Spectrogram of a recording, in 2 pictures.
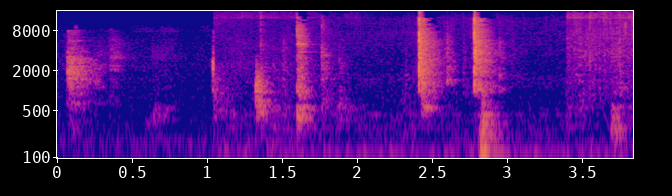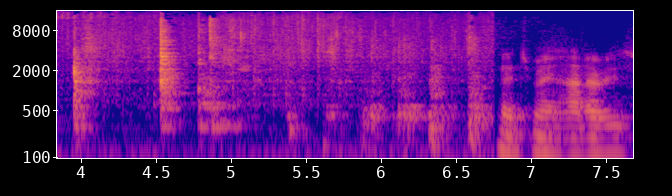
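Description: A spoon scrapes and clinks against a pan.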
